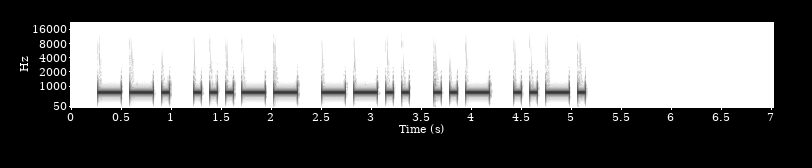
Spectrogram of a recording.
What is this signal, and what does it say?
Morse code, heard as a keyed tone, about 15 wpm, 700 Hz. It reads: G3ZUF
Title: DXCC-100 Call Signs - 5 Characters - Repeated 2x - 15wpm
